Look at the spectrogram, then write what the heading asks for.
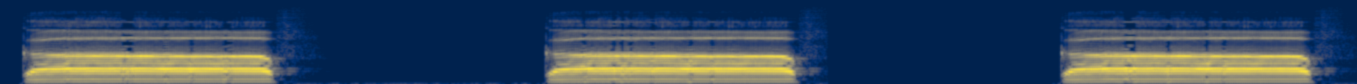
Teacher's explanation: کاف کی ادائیگی میں زبان کی جڑ کو کوے کے قریب تالو پر لگا کر باریک آواز میں پڑھیں، یعنی کاف کاف کاف۔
